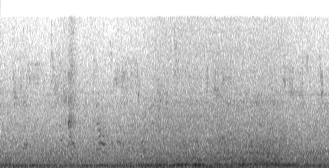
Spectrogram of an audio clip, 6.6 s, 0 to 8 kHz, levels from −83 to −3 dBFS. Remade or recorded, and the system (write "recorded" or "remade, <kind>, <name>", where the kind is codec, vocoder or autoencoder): recorded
